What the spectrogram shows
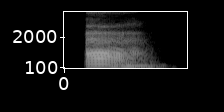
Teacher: Huruf hamzah dia keluar dari aqsal halqi. · Huruf hamzah dia keluar dari aksol halki. Masih ingat ya, aksol halki. Pangkal, tenggorokan. Kemudian sifatnya jahar.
